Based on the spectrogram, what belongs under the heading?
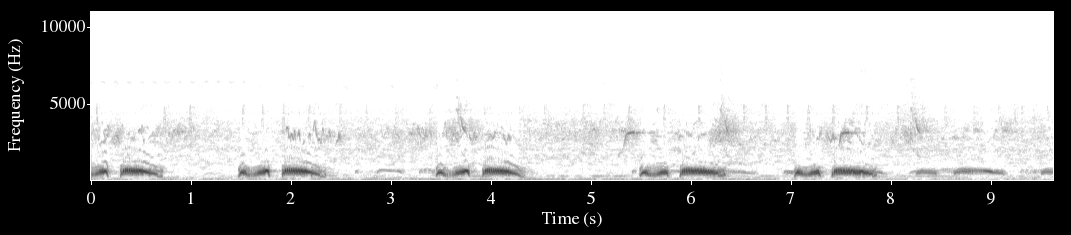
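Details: Tekukur, the spotted dove, calling in sanji style: paired and tripled mellow coos, the last note drawn out, groups spaced about every one and a half to two seconds, with faint bird chatter above.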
